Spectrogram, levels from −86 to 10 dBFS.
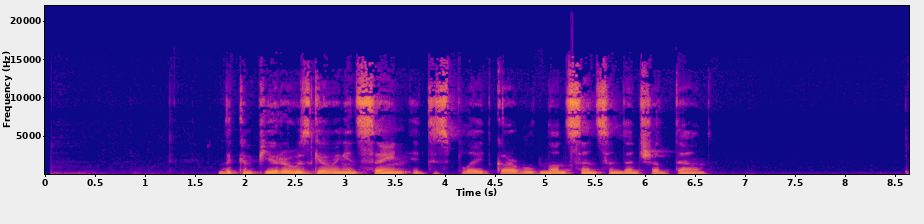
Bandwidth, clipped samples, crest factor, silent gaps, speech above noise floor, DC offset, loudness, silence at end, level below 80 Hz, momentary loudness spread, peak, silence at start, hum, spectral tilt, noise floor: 16 kHz; under 0.1%; 20 dB; none; 51 dB; under 0.1%; -18 LUFS; 2 s; -58 dBFS; 12 LU; 0 dBFS; 1.75 s; none; -4 dB/octave; -70 dBFS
